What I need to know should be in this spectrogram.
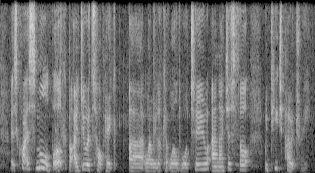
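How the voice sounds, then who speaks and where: A woman with a British accent, fairly quick pace, and very wide pitch swings. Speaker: booktuber and primary school teacher. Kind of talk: casual vlog talk. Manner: fast.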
